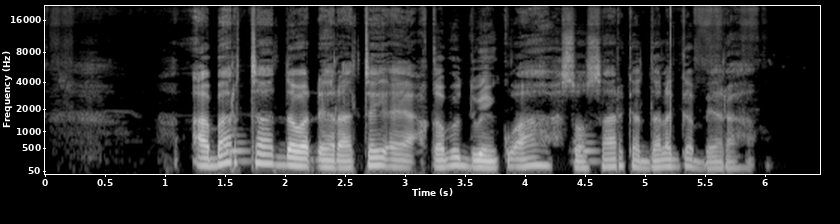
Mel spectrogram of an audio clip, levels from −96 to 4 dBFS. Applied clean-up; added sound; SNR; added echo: classical method spectral subtraction.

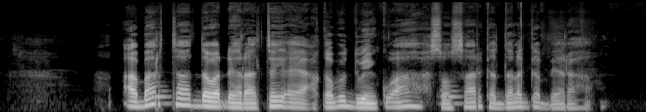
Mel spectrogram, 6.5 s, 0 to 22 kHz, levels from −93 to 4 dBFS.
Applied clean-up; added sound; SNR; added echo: neural mask model RNNoise.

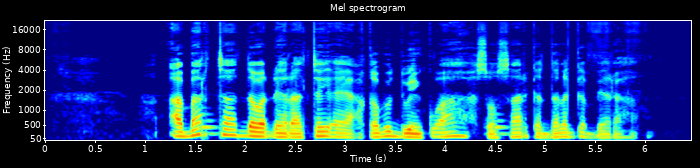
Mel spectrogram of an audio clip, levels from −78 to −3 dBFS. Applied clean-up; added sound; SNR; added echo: none; Brass instrument; 18 dB; none.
